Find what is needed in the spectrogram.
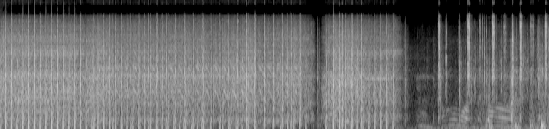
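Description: Fully automatic airsoft guns firing long, very rapid bursts. There is a brief break about six seconds in, and the firing stops about eight seconds in, leaving a few scattered clicks.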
